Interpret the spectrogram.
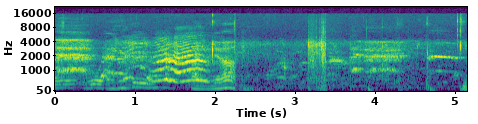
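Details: Wild red junglefowl crowing, a harmonic call that rises and then falls in the first two seconds. Quieter scattered sounds and faint background noise follow.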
